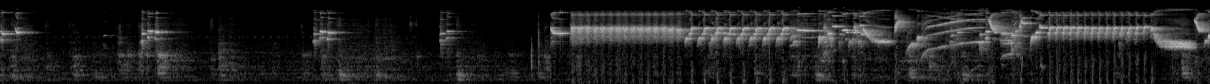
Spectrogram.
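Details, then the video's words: Caged European goldfinch singing: a few short chirps at first, then from about five seconds a dense, continuous high twittering with rapid trills and sweeping liquid notes. "European Goldfinch Singing in Cage"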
